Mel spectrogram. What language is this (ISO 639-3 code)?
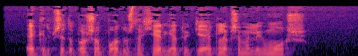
ell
